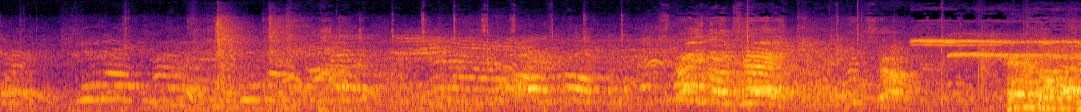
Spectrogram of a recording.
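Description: Players and sideline spectators shouting and calling out during a youth football play, then a referee's whistle blows near the end with one long, steady, shrill tone, stopping the play.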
